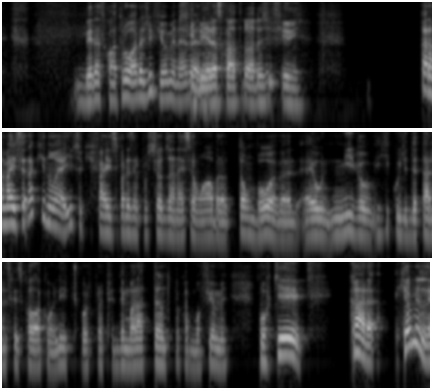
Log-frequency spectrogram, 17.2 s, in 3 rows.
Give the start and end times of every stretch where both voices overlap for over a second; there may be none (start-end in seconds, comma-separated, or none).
none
